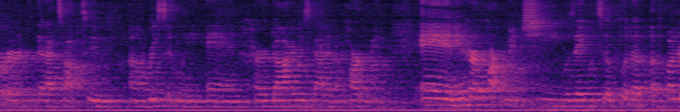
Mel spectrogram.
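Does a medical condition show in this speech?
No.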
